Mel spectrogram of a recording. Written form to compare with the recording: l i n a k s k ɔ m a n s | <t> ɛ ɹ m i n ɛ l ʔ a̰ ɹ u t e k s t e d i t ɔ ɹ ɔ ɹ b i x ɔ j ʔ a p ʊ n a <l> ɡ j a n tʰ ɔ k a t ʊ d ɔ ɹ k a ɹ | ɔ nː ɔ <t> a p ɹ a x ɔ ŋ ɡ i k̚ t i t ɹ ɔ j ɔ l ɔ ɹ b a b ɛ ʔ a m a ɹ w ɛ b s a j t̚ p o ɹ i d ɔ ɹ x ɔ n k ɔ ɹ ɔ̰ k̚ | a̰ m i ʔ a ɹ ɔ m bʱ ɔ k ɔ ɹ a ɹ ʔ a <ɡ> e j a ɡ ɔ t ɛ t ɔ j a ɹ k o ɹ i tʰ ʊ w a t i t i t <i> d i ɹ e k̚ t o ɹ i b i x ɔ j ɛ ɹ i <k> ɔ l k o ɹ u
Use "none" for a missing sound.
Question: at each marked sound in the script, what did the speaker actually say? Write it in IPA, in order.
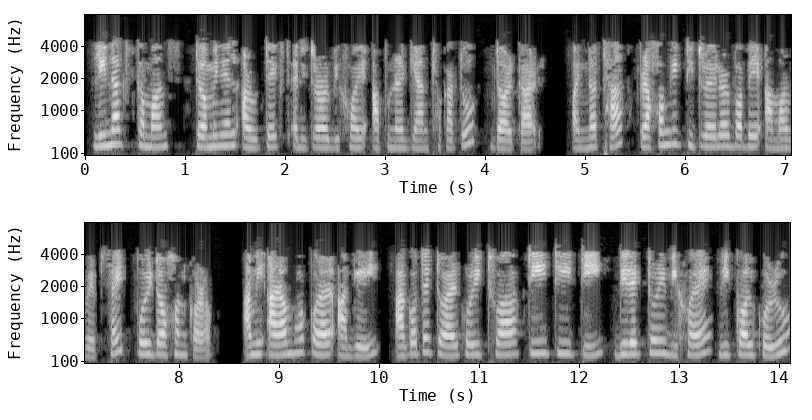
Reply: t, ɹ, tʰ, ɡ, i, k

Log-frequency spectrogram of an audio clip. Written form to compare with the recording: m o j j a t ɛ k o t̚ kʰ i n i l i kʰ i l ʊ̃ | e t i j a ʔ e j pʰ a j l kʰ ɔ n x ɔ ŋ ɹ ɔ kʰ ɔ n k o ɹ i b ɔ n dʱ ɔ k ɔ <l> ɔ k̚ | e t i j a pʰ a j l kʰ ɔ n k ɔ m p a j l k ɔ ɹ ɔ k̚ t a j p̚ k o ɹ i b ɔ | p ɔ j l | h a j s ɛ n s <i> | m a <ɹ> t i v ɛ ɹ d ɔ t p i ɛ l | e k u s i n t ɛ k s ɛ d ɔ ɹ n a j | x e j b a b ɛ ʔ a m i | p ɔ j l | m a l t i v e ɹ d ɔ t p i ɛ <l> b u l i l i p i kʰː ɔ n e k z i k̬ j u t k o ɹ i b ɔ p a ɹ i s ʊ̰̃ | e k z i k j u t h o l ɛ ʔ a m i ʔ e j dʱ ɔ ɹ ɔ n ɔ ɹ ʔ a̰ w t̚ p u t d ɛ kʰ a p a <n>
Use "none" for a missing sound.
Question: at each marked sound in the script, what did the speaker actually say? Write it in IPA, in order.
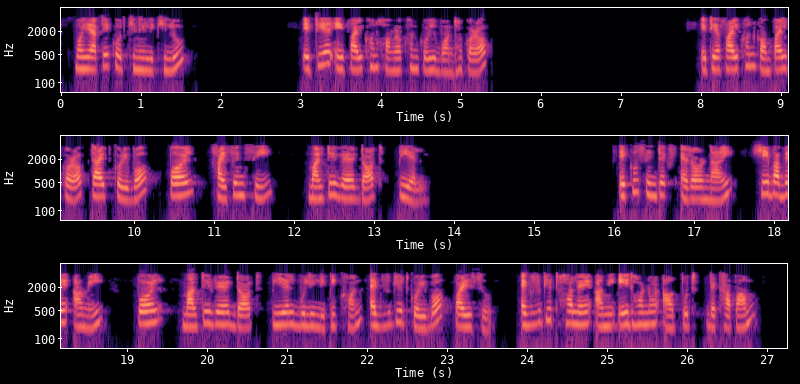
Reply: ɹ, i, l, l, m

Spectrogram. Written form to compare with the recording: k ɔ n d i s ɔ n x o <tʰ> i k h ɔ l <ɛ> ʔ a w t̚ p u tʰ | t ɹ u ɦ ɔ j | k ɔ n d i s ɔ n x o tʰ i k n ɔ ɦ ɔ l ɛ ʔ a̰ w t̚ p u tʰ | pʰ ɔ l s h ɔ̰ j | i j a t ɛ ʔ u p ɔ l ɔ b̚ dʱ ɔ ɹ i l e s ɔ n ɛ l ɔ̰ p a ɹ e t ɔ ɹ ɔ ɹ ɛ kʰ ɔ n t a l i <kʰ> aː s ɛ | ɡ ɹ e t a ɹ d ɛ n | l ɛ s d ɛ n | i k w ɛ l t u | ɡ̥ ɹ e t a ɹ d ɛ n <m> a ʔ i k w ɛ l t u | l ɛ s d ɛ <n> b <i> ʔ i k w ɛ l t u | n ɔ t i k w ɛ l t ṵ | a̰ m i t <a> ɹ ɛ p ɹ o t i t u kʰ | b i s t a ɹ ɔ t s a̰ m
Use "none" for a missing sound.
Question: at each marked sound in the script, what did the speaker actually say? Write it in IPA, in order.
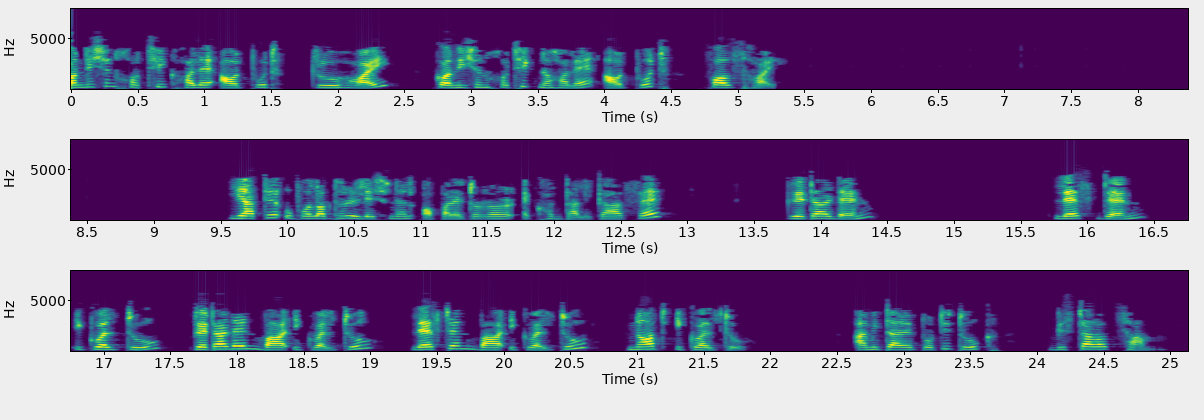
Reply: tʰ, ɛ, k, b, n, a, a

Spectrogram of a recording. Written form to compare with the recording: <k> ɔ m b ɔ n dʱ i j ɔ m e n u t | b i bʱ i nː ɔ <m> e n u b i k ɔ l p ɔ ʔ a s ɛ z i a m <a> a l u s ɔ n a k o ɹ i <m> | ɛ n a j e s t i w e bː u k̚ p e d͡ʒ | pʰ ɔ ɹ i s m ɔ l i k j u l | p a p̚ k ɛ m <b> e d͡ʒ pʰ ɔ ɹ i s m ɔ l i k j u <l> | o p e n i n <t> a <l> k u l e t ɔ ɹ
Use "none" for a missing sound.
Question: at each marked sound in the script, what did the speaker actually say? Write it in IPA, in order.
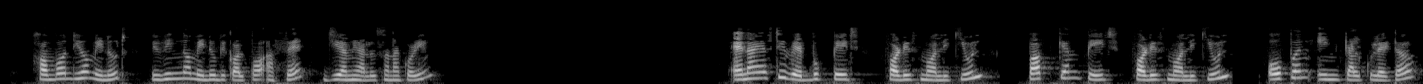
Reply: x, m, i, m, p, l, k, l

